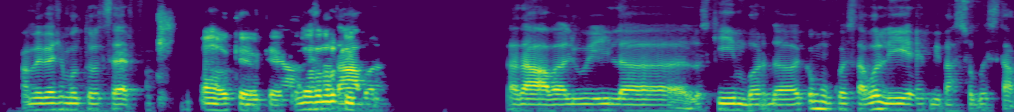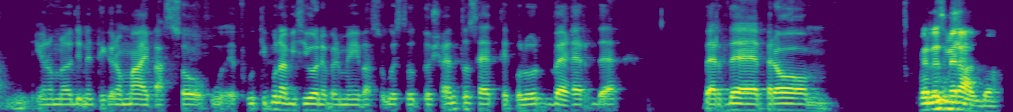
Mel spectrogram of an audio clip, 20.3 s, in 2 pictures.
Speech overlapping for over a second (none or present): present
